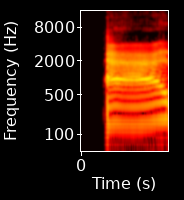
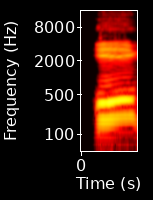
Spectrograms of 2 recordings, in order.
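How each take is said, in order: First: "ए" as a short clipped vowel. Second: "ए" as the long letter name A; long vowel. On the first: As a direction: say "ए" short, as in mad. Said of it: "अब ए की sound ए नहीं बोली जाएगी". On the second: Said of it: "ए की तरह ही बोली जाएगी". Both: Shown as a demonstration.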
